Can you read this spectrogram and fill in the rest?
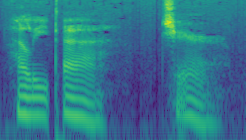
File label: "ha'lit'aa", smalgyax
